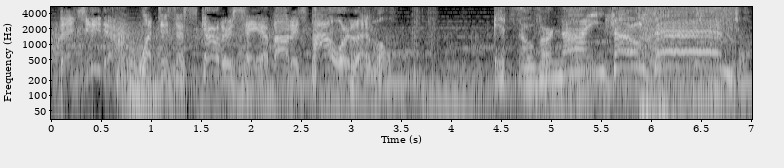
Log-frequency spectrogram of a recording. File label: over 9000, taunt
